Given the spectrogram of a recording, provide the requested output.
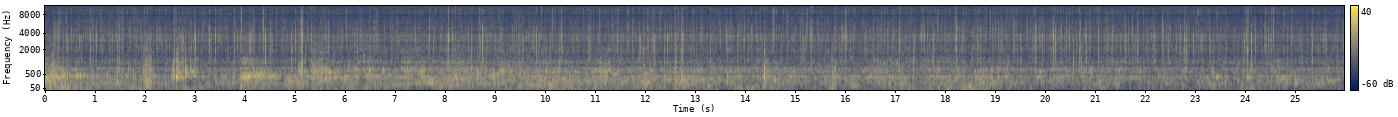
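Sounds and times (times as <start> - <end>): sharp underwater clicks: 0.0 - 25.9
underwater rush of water: 0.0 - 25.9.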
